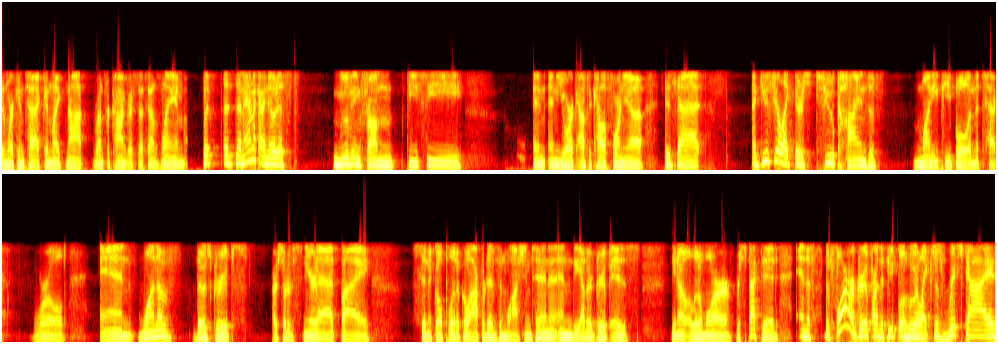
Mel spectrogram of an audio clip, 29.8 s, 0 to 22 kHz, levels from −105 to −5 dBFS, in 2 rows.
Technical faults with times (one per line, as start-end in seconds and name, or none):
0.00-29.82 GSM full-rate codec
